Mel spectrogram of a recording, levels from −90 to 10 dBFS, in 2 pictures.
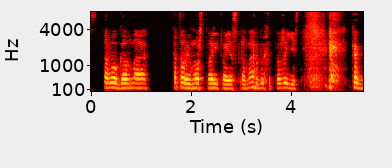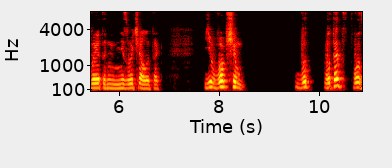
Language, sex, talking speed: Russian, male, 125 wpm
